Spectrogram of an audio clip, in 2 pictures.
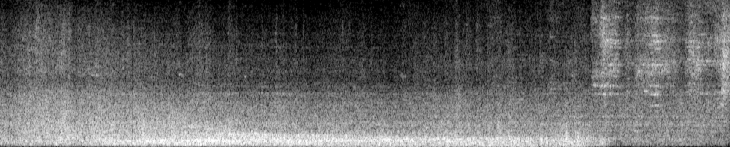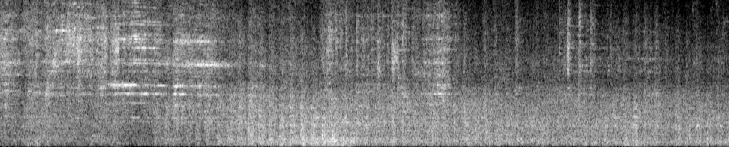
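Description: Freight cars of a mixed freight train rolling past, with a steady rumble and rattle of steel wheels on the rails. About twelve seconds in, a high-pitched squeal of steel wheels on the rail starts and lasts about ten seconds over the rolling noise.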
